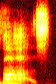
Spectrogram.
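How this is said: It is said with a British accent. "If I was British, I would say"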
